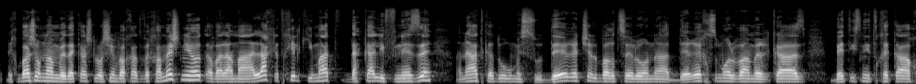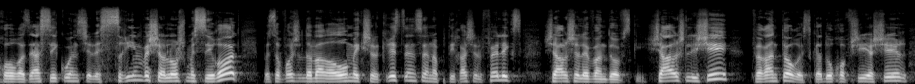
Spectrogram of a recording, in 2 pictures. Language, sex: Hebrew, male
